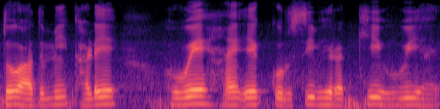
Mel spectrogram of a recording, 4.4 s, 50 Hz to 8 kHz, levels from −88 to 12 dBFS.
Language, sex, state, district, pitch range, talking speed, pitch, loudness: Hindi, male, Uttar Pradesh, Lucknow, 130-145 Hz, 150 wpm, 140 Hz, -19 LUFS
